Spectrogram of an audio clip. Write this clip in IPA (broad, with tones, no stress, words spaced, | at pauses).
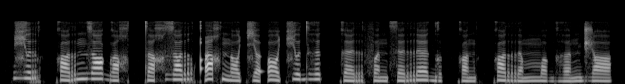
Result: ʑʊ˦rkːɒ˨rnzɒ˦ ɡɒ˨χtːʌ˨χ zɒ˦rqʼɜ˦χ nɔ˨t͡ɕʌ˨ʔɔ˦˨ t͡ɕʊ˦dʱə˦ kːɜ˨rfʌ˨nsə˨rɜ˦ ɡʊ˨kːɒ˨n kːɒ˦rʌ˨mːɔ˨ ɡʱʌ˨ nd͡ʒɒ˨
